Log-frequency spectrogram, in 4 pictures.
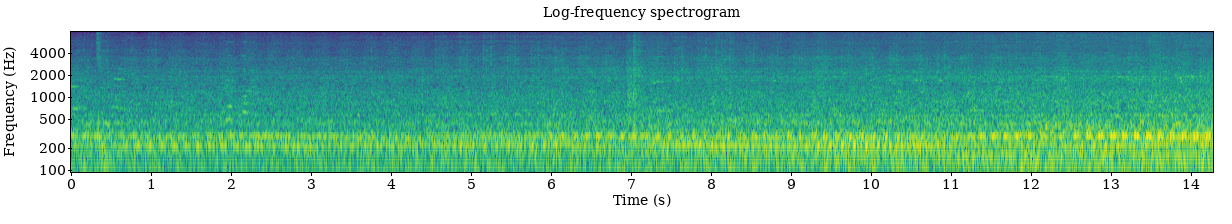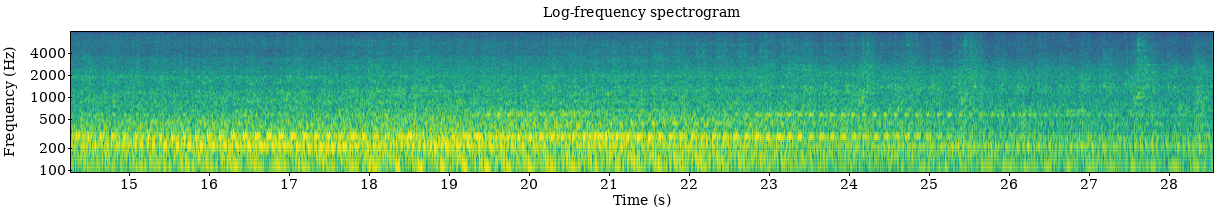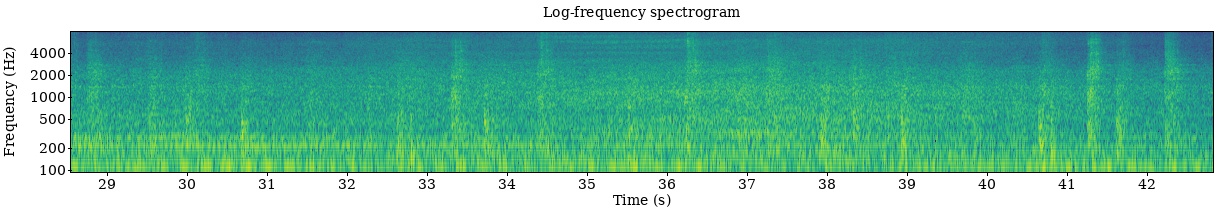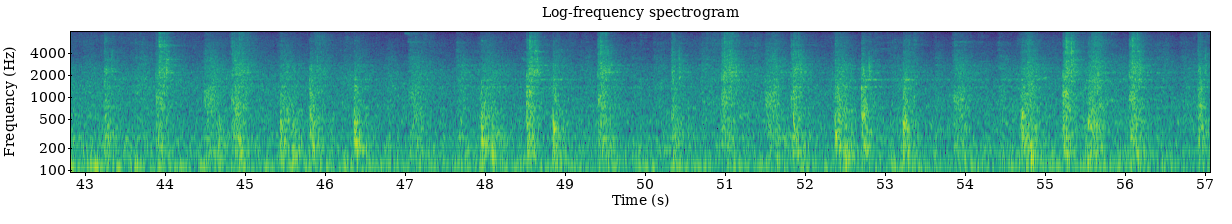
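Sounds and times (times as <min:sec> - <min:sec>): diesel locomotive engine drone: 0:00.0 - 0:57.0
wheels clacking over rail joints: 0:05.2 - 0:31.8, 0:32.6 - 0:40.0, 0:40.6 - 0:57.0.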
